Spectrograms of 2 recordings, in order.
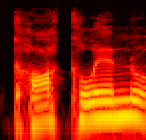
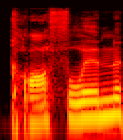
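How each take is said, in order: First: The name is said with a K sound. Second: The name is said without a K sound. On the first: "the guy pronounces it Coughlin like it has a K in it" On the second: "So my mind, that would be Coughlin"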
